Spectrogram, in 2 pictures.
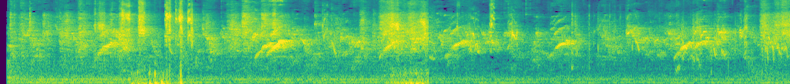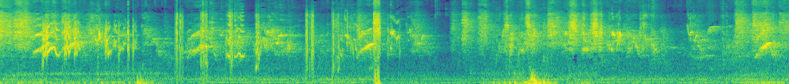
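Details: Pet budgerigar during play time chattering continuously with bright, scratchy warbles and sharp chirps.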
